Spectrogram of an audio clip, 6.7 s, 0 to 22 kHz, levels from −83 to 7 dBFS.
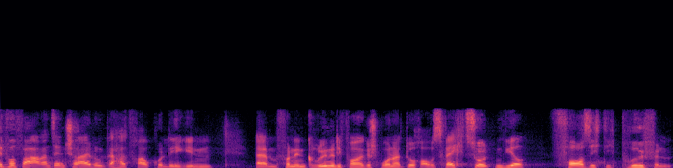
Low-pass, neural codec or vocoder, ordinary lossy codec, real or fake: none; codec, 16 kHz, 0.8 kbps, ZipCodec; none; fake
